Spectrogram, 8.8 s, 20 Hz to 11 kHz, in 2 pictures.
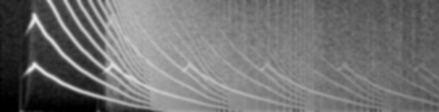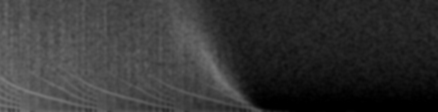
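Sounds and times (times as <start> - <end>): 
square wave synth loop: 0.2 - 7.1.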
